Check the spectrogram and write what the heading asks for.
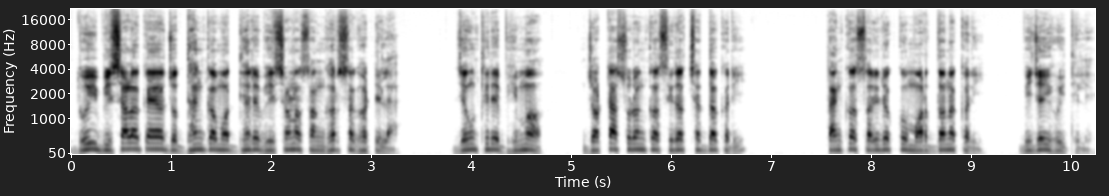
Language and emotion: Odia, neutral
